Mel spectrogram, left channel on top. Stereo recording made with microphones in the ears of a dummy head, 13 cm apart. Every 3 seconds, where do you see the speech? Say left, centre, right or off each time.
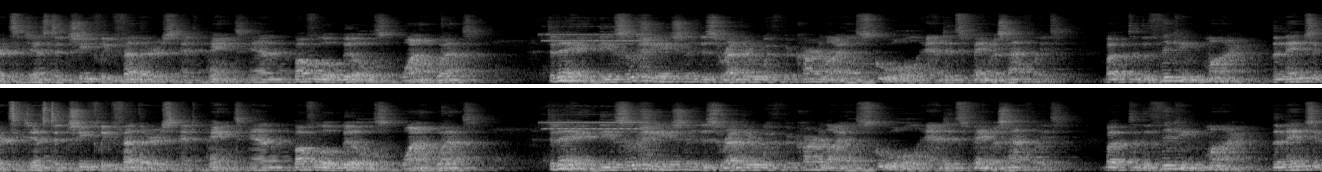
right, centre, left, left, left.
